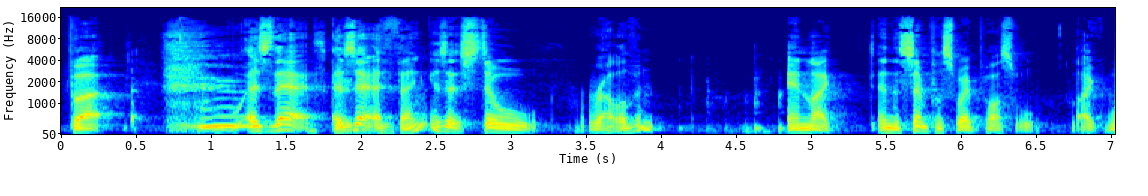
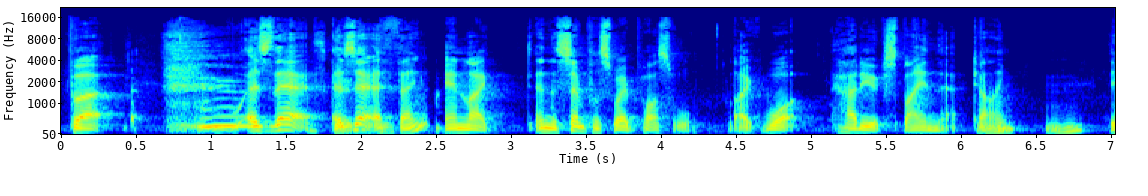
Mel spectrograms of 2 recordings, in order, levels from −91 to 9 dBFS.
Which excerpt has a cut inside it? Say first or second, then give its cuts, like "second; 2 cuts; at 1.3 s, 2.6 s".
second; 2 cuts; at 2.4 s, 6.0 s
